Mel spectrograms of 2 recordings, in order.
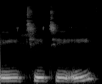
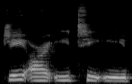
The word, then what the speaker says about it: Grete: Grette? No, it's Grete by Woolfolk.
